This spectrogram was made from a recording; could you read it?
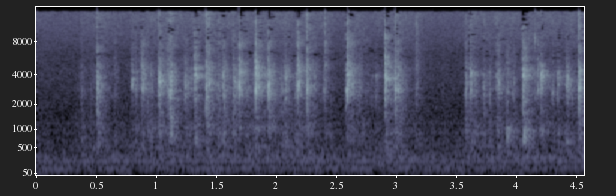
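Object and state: Plastic computer keyboard being typed on.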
